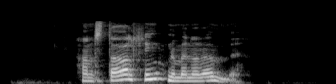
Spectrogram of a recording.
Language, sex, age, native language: Icelandic, male, 30-39, Icelandic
